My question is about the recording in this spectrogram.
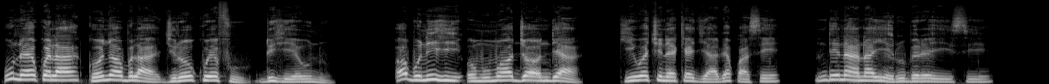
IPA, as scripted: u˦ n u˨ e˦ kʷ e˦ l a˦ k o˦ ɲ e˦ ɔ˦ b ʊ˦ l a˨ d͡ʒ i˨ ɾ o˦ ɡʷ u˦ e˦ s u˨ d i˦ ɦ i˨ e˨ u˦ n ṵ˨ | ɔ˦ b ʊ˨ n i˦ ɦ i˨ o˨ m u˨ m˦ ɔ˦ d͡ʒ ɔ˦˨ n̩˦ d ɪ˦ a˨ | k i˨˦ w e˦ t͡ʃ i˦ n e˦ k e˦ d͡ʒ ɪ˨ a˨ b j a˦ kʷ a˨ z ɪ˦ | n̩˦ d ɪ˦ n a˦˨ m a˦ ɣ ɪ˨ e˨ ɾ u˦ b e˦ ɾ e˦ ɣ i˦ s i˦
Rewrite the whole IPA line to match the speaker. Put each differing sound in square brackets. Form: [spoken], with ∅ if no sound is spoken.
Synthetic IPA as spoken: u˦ n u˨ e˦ kʷ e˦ l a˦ k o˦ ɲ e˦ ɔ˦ b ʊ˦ l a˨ d͡ʒ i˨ ɾ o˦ [kʷ] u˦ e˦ [f] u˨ d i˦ ɦ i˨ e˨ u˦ n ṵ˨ | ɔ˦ b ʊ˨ n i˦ ɦ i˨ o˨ m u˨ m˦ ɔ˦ d͡ʒ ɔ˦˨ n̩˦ d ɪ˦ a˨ | k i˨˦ w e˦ t͡ʃ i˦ n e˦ k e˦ d͡ʒ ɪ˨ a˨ b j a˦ kʷ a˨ [s] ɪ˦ | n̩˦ d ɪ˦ n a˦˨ [n] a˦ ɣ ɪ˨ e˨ ɾ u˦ b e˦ ɾ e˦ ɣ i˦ s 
